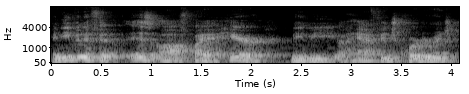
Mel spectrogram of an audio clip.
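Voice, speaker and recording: Noticeable background noise and audible room echo surround a man's voice. He has a fairly high pitch and a moderate pace. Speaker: DIY tile installer. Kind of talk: tutorial. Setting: on site in a bathroom.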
